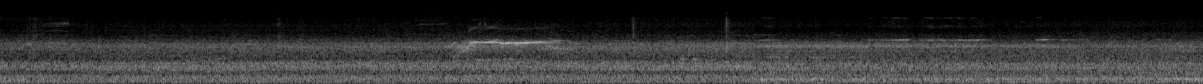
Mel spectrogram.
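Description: Truck-mounted crane working, its diesel engine running steadily to drive the hydraulics. A short, loud, high-pitched squeal a little under five seconds in.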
